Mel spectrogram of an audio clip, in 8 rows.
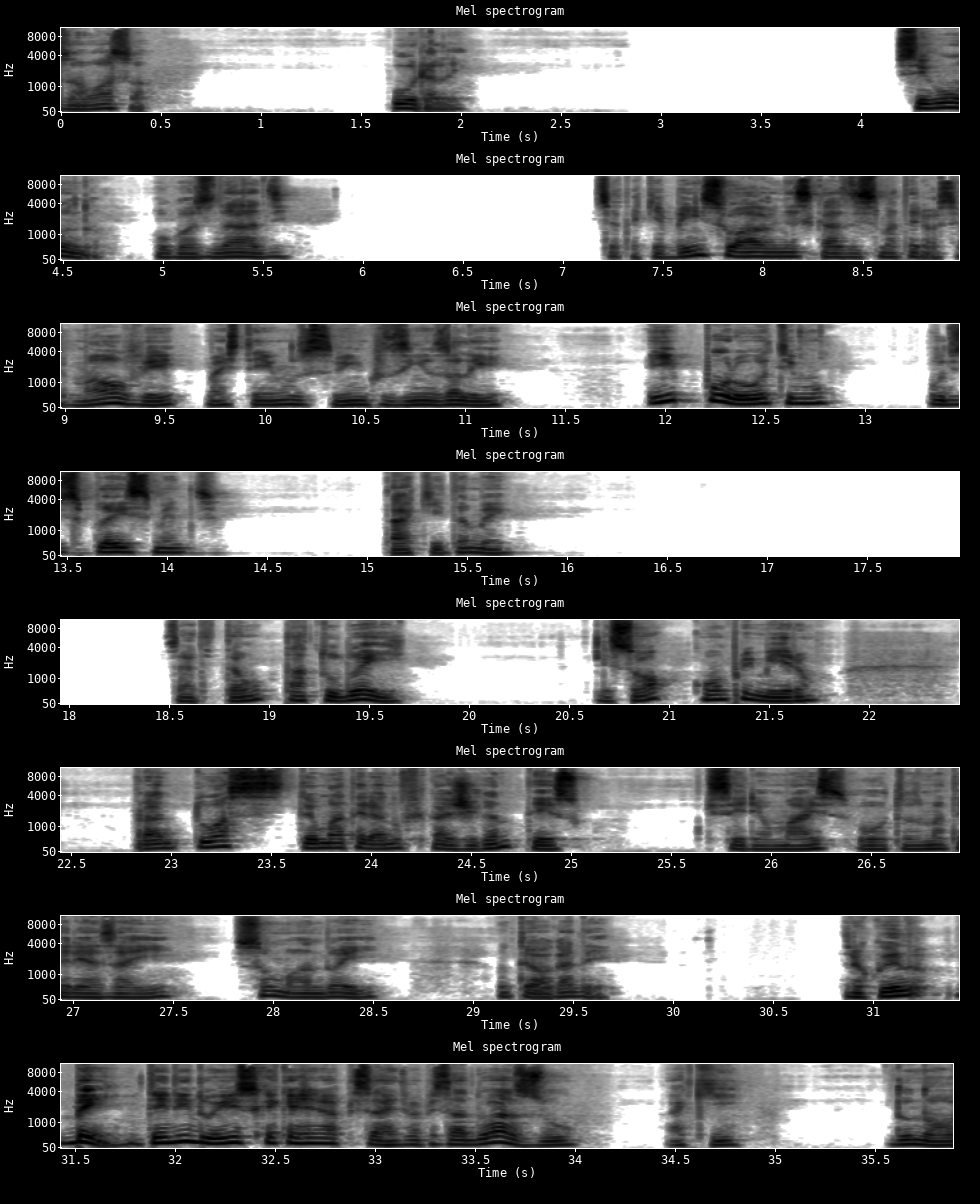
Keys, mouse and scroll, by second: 5.2 click, 5.7 click, 13.1 click, 29.9-31.8 drag.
